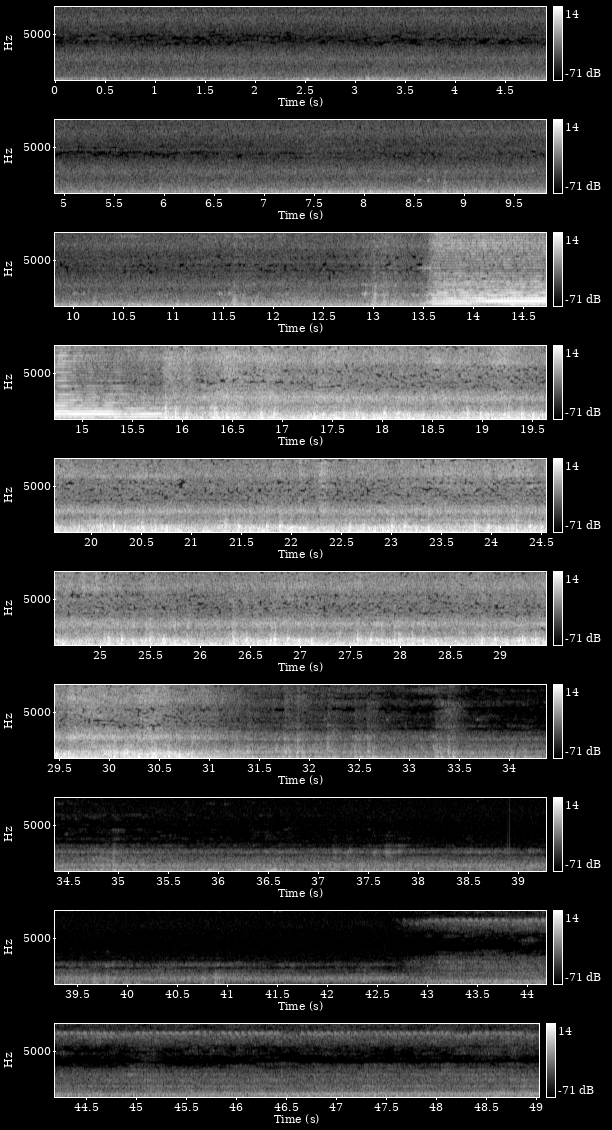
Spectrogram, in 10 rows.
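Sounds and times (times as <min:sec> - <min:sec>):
train wheels clacking over rails: 0:11.1 - 0:35.5
locomotive horn blast: 0:13.4 - 0:16.1.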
